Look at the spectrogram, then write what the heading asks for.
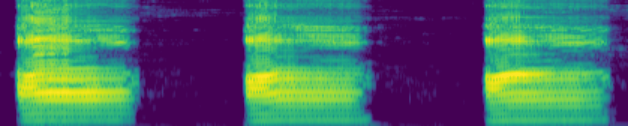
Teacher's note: حمزہ کی آواز حلق سے بغیر رگڑ کھائے نکلتی ہے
